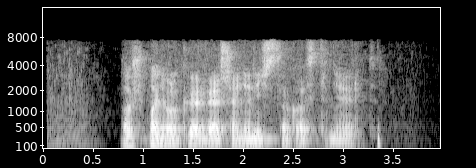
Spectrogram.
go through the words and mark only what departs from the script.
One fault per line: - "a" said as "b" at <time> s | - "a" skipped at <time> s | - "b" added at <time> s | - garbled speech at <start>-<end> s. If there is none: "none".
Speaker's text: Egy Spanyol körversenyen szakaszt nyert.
- "Egy" said as "A" at 0.8 s
- "is" added at 2.1 s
